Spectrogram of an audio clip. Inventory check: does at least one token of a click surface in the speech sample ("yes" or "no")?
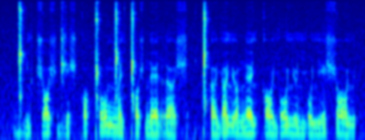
yes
